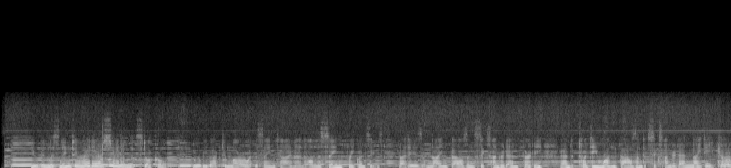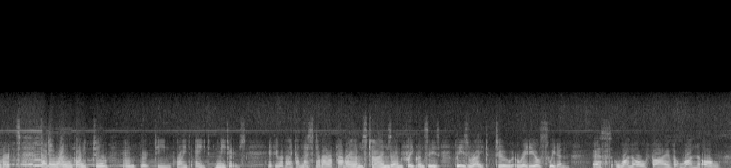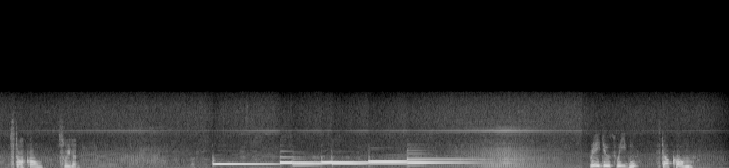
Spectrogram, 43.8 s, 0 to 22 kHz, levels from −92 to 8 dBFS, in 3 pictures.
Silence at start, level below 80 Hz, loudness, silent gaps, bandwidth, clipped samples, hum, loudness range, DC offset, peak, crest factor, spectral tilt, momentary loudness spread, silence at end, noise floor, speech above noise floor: 0.1 s; -50 dBFS; -17 LUFS; none; 9.4 kHz; under 0.1%; none; 9 LU; under 0.1%; -4 dBFS; 12 dB; -8 dB/octave; 14 LU; 0.65 s; -47 dBFS; 30 dB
